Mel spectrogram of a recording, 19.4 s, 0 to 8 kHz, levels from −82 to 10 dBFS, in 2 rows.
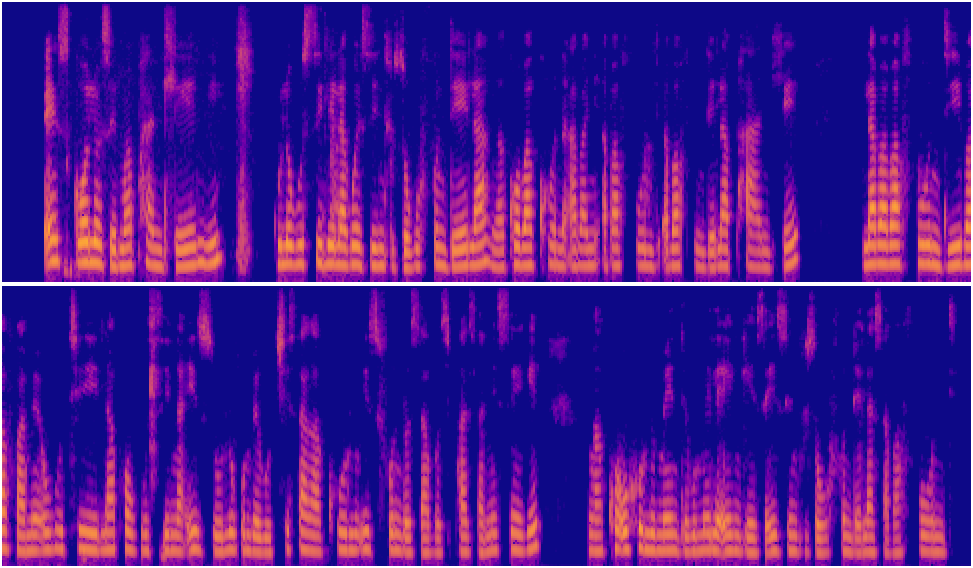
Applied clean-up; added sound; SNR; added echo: none; none; none; none.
